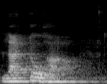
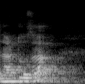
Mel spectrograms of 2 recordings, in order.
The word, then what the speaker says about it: La Toja: Classic legendary shaving cream लाटोहा। सो it's Spanish words, लगता है ऐसा है जैसे लाटोजा, मगर जब मैंने गूगल किया, प्रोनाउंसिएशन किया, तो दे say that it should be pronounced as लाटोहा।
